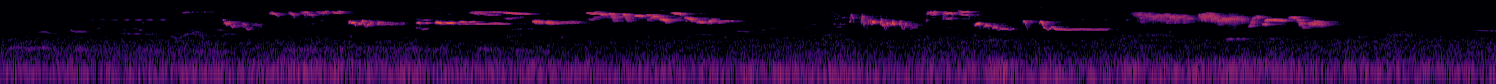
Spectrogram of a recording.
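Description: Faint birdsong: several short, high chirps and trills, starting about two seconds in and stopping near the end, over a low steady hiss.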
